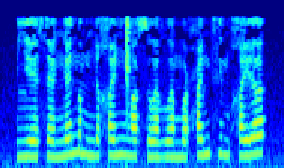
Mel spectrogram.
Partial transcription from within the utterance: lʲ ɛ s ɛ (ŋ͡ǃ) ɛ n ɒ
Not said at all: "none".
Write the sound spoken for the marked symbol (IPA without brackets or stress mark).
ŋ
